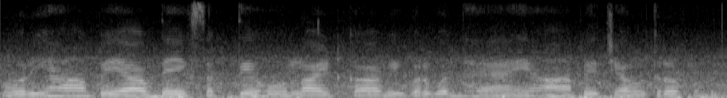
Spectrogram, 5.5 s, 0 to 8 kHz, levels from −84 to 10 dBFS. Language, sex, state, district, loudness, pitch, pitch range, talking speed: Hindi, female, Haryana, Rohtak, -19 LUFS, 210 Hz, 200-215 Hz, 175 wpm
